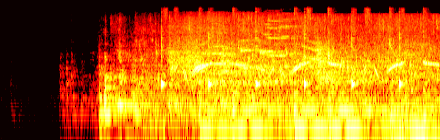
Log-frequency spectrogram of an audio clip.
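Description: A toilet flushing, the rush of water starting suddenly about a second in, with music that has a steady beat and bass playing over it.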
